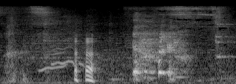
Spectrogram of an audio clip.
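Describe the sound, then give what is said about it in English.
Wet, phlegmy coughing: a few harsh coughs come in two short bursts, separated by brief pauses and moderately loud. “See what it does to me? It makes you bring up phlegm.”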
